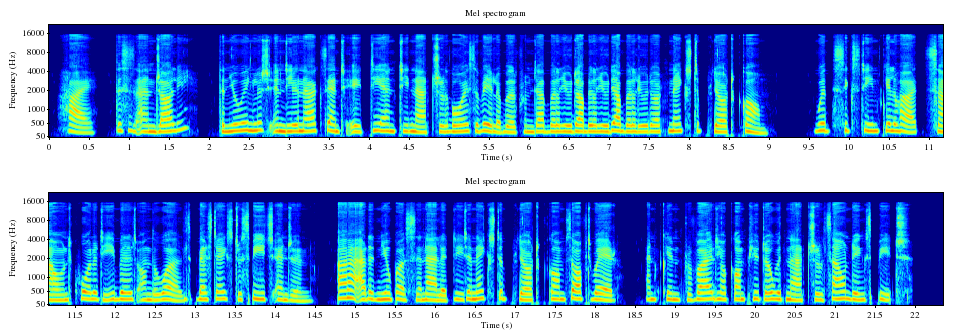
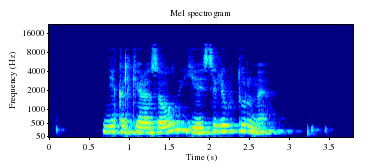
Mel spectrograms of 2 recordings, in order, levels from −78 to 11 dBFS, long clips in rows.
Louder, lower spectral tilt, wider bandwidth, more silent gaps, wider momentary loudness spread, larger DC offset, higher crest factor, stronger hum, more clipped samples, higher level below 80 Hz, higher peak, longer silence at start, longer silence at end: first, -17 LUFS vs -26 LUFS; about the same, -5 dB/octave vs -6 dB/octave; first, 15.5 kHz vs 11.5 kHz; first, 0.60-0.71 s, 1.86-1.97 s, 9.09-9.45 s, 14.54-14.64 s, 18.37-18.48 s vs none; about the same, 8 LU vs 10 LU; neither; about the same, 18 dB vs 16 dB; neither; neither; first, -58 dBFS vs -64 dBFS; first, 0 dBFS vs -10 dBFS; second, 0.15 s vs 0.65 s; second, 0.4 s vs 0.9 s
